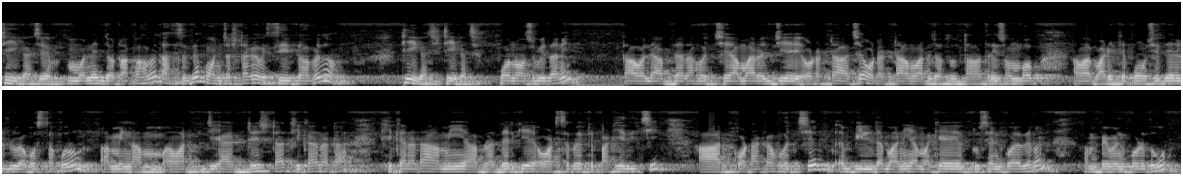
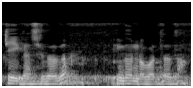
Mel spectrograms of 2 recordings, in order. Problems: background conversations at intervals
